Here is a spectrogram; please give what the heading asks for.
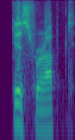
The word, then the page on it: disrupt: American English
